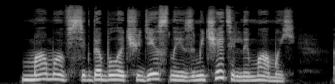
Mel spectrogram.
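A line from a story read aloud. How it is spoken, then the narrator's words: Plain. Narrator (Russian): ответила я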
